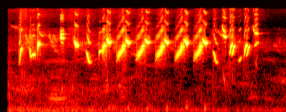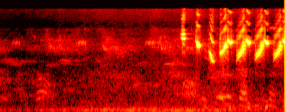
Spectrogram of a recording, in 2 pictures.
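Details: Wild-caught European goldfinch kept in a cage, singing clean and nonstop: rapid repeated high twittering phrases of sharp descending notes, one long burst, a pause of about two seconds, then another burst.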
